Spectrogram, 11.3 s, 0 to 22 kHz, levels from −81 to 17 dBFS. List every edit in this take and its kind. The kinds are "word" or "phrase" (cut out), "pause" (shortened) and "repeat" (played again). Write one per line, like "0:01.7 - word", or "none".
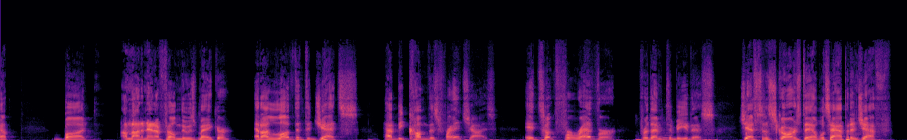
0:04.7 - pause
